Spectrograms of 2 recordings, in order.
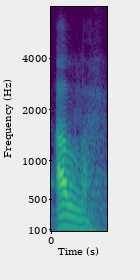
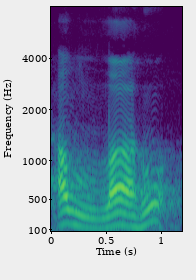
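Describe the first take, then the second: First: The double L is thin and light. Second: The double L is heavy and full-mouthed. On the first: The speaker calls it wrong. "bukan Allah" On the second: The speaker calls it right. "ketika Allahu tafkhim dibaca tafkhim"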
